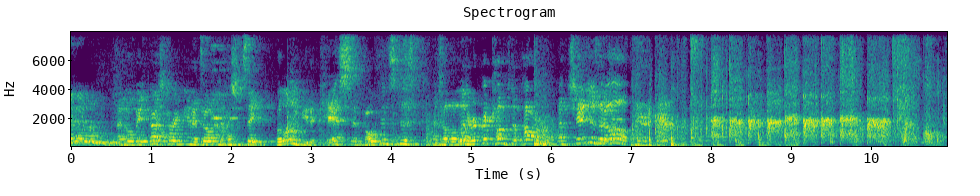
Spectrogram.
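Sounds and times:
speech: 1.0s - 8.4s
audience applause: 7.3s - 10.9s.

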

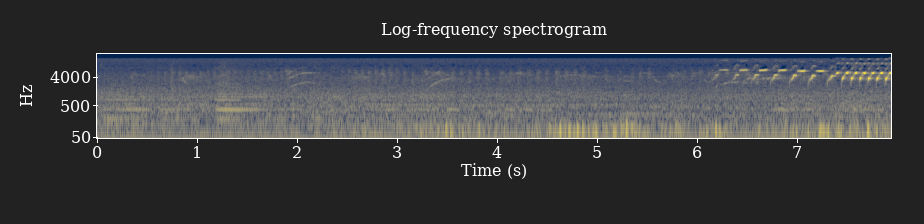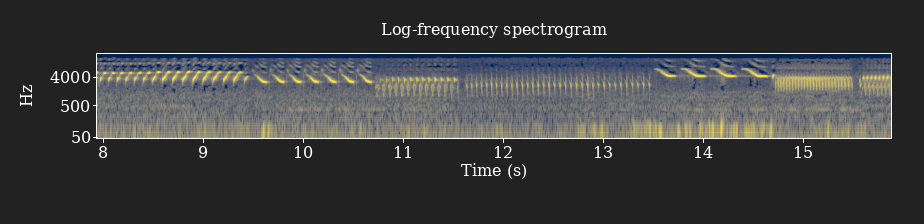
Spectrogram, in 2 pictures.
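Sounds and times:
Timbrado canary singing: 6.2s - 15.8s.

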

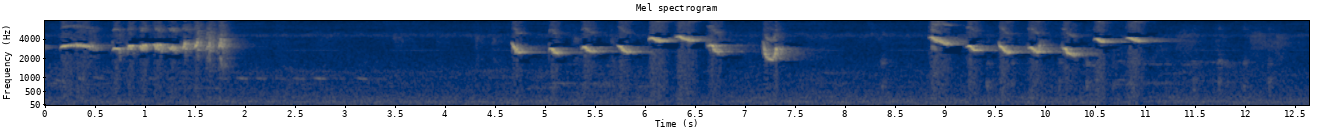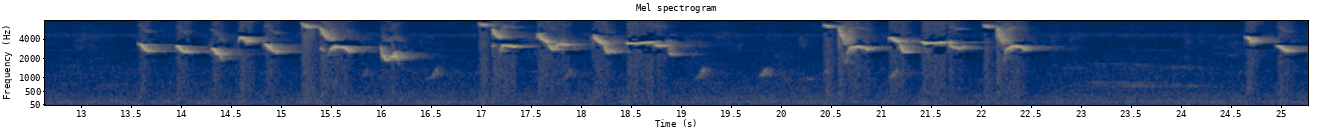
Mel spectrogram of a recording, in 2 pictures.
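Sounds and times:
Oriental magpie-robin song: 0.0s - 3.6s, 4.3s - 7.7s, 8.4s - 11.4s, 13.6s - 22.8s, 24.5s - 25.2s.

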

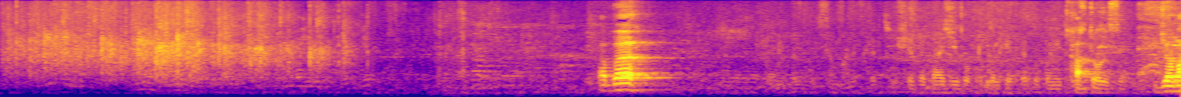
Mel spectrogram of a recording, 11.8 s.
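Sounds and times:
crowd clapping hands: 0.0s - 3.8s
speech: 6.0s - 6.6s, 11.0s - 11.8s.

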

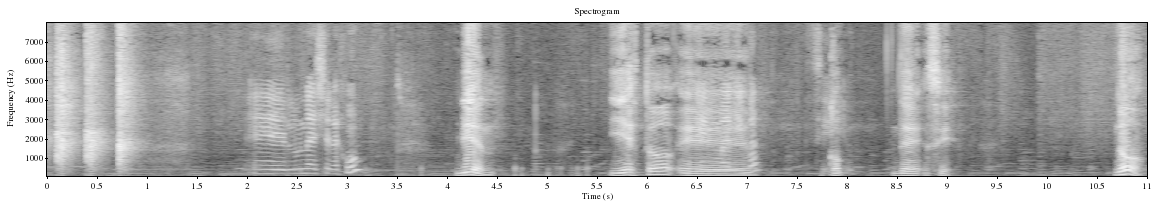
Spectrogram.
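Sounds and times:
applause: 0.0s - 1.0s
speech: 2.1s - 3.4s, 4.1s - 4.6s, 5.6s - 9.1s, 10.7s - 11.0s.

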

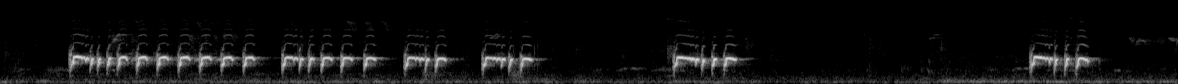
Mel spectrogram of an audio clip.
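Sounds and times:
local-type zebra dove cooing: 0.4s - 7.6s, 9.9s - 11.3s.

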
